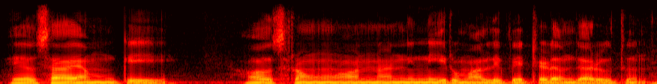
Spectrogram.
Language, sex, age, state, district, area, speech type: Telugu, male, 18-30, Telangana, Nirmal, rural, spontaneous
